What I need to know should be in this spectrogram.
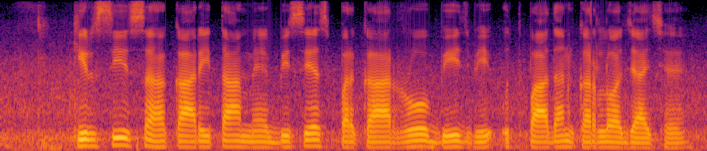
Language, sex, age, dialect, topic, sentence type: Maithili, male, 51-55, Angika, agriculture, statement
